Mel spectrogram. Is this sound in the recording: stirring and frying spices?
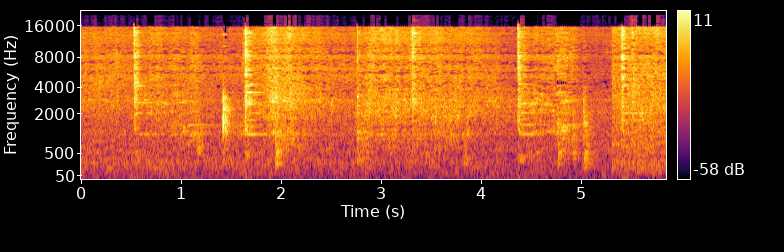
yes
